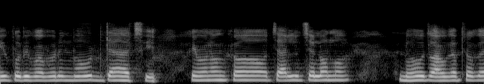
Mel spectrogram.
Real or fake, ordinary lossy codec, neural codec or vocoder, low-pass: fake; none; codec, 16 kHz, 1 kbps, FunCodec, trained on LibriTTS, 50 frames a second; 7.2 kHz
